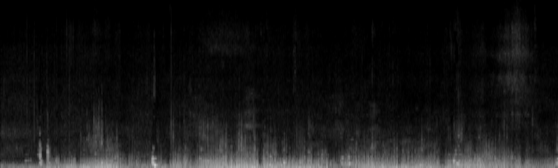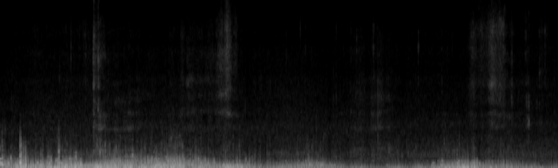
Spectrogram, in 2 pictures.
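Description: Wind buffeting the microphone outdoors: a loud, uneven low rushing that swells and fades, easing for a few seconds near the end before picking up again.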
